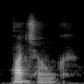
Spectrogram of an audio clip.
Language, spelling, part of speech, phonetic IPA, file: Polish, pociąg, noun, [ˈpɔt͡ɕɔ̃ŋk], Pl-pociąg.ogg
